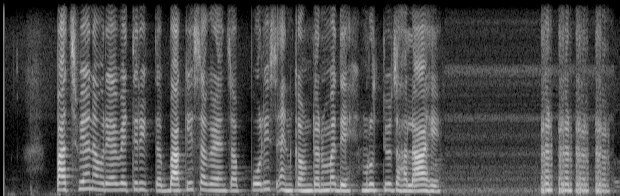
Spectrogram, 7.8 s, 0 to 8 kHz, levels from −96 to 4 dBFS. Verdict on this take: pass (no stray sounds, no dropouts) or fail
fail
